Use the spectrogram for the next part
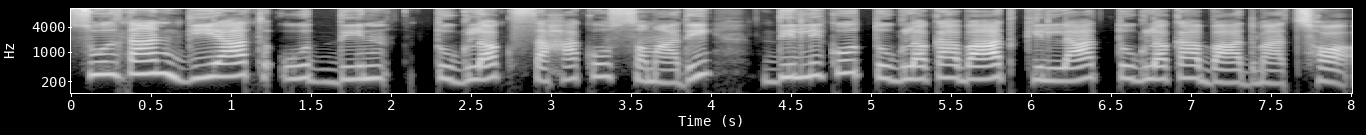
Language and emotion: Nepali, neutral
